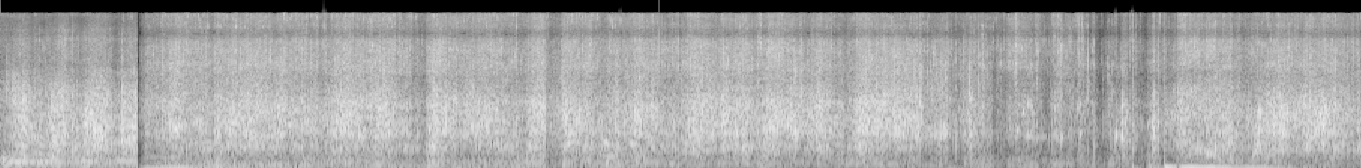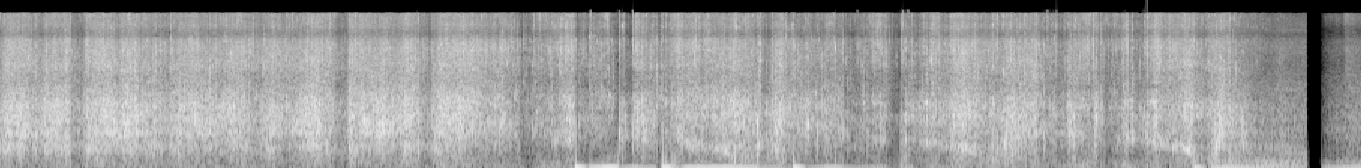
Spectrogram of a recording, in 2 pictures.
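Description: Ice cubes clatter and crunch as a stick stirs them.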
